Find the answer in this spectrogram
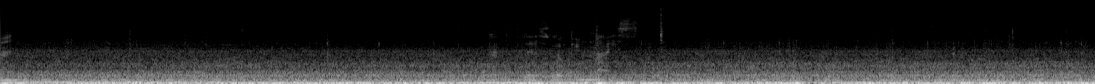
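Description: Car driving at highway speed, heard from inside the cabin: steady low road and engine rumble, with a few faint ticks about halfway through.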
